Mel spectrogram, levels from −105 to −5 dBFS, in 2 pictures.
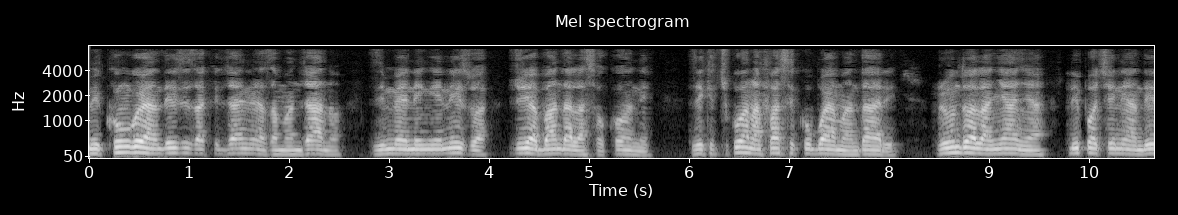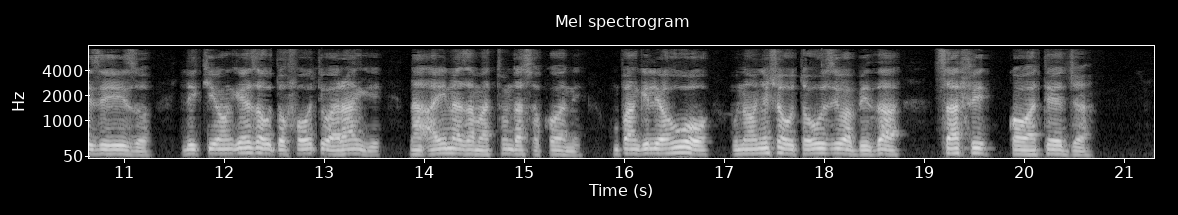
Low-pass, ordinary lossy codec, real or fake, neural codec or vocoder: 7.2 kHz; AAC, 32 kbps; real; none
